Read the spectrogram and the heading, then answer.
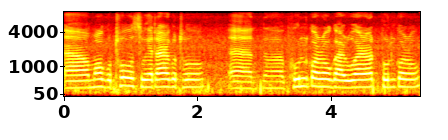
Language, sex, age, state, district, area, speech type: Assamese, female, 60+, Assam, Jorhat, urban, spontaneous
